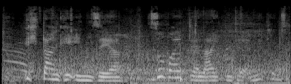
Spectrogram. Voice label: Reporterin; Silent Witness

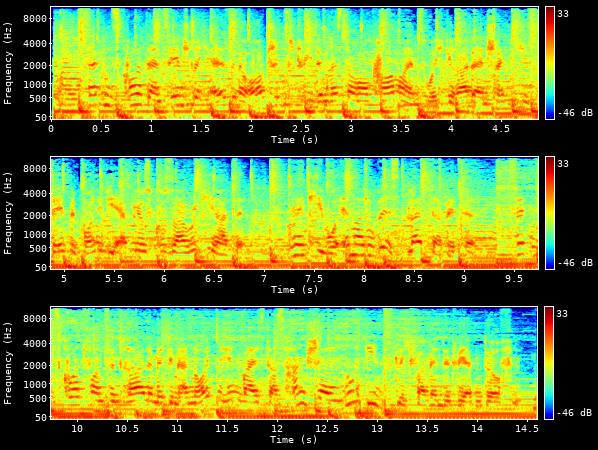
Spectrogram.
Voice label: Disponentin; The Unusuals

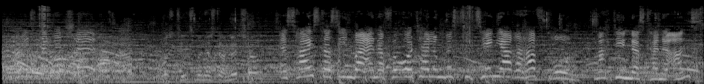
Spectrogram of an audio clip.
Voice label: Reporterin Reporter; Gaslit

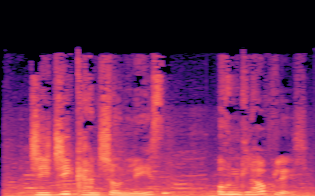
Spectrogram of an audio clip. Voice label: Mutter; AtlantaMedical

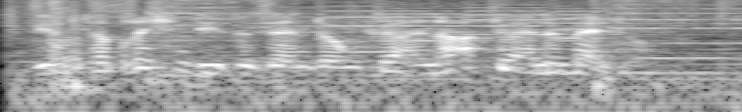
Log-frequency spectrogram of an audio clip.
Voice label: TV Sprecher; AlaskaDaily

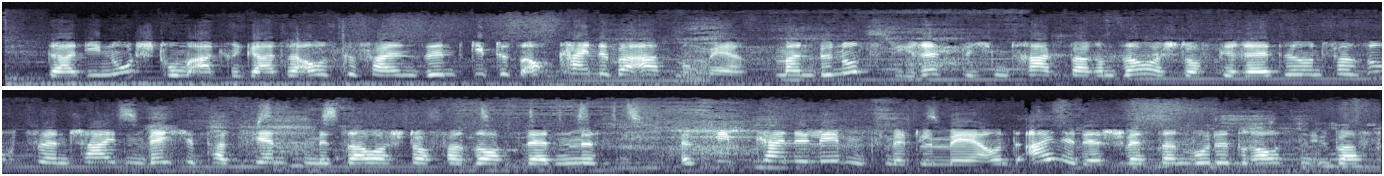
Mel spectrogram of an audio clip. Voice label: Reporterin; Memorial Hospital; MEMORIAL HOSPITAL - DIE TAGE NACH HURRIKAN KATRINA (DF 2022); Five Days at Memorial

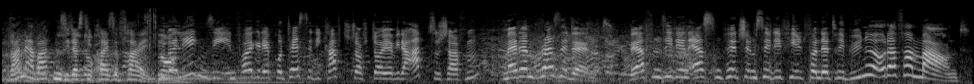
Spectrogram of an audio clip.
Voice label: Reporterin; Madam Secretary

